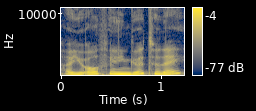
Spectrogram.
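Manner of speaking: ordinary talk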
